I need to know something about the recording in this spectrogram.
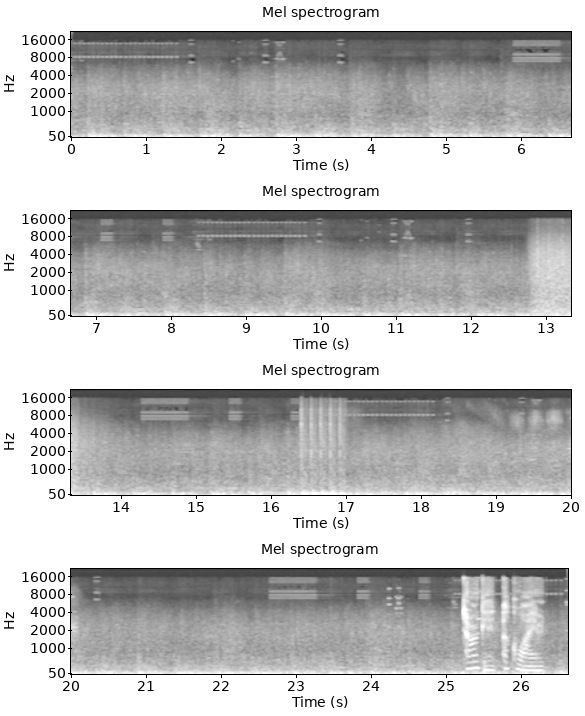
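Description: A deep mechanical rumble drones steadily throughout.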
